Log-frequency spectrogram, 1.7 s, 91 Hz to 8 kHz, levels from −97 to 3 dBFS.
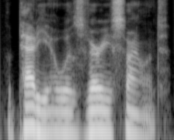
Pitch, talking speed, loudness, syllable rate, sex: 110 Hz, 170 wpm, -18 LUFS, 5.0 syllables/s, male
